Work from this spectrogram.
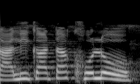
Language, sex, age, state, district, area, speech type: Bengali, female, 60+, West Bengal, Paschim Medinipur, rural, read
